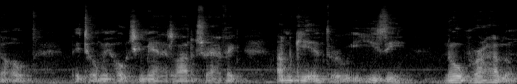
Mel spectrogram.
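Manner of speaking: plain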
